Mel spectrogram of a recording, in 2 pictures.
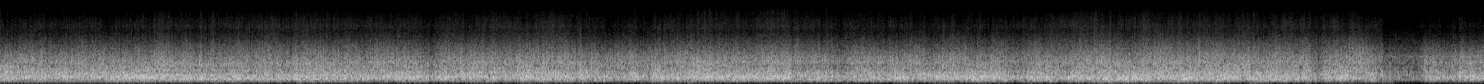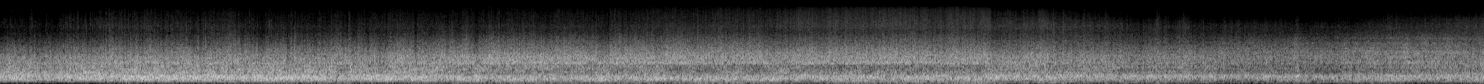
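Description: Jet noise from the two CFM56-7 turbofans of a Boeing C-40C Clipper (military 737-700) climbing away overhead at high power. The noise is steady, dips briefly about halfway through, and eases slightly near the end as the aircraft recedes.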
